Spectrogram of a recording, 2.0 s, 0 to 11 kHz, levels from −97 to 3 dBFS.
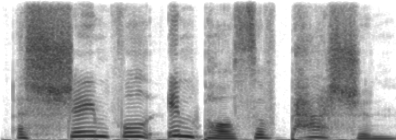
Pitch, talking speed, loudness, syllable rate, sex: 245 Hz, 150 wpm, -19 LUFS, 5.7 syllables/s, female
